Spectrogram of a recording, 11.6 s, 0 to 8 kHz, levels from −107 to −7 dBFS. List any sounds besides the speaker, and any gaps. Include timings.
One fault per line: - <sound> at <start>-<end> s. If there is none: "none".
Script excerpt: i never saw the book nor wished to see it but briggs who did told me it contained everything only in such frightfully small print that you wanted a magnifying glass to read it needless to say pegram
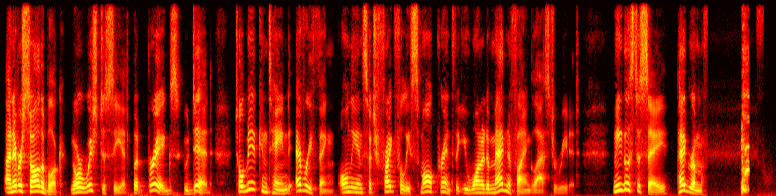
- laugh at 11.1-11.2 s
